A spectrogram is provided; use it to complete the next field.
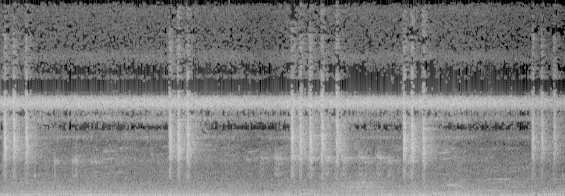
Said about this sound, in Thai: นกอีเสือสีน้ำตาลนกนักล่าตัวเพรียวที่มีปลายปากแหลมงุ้มคล้ายกับนกเหยี่ยวและชอบจับเหยื่อพวกสัตว์เลื้อยคลานเอามาเสียบไว้กับหนามเพื่อกลับมากินต่อทีหลัง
